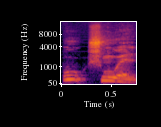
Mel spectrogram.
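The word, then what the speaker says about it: וּשְׁמוּאֵל: Donc ça sera ou schmouel. Donc n'importe quel mot qui a une première lettre qui est vocalisée avec un cheval, si vous avez la conjonction de coordination devant, vous la prononcerez ou et donc pas vous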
